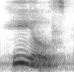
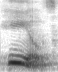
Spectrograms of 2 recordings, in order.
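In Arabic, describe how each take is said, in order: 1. الصوت الأخير صوت s صفيري. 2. الصوت الأخير صوت z طنّان. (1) "مش heels" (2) "بتدينا صوت الزات ساوند"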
